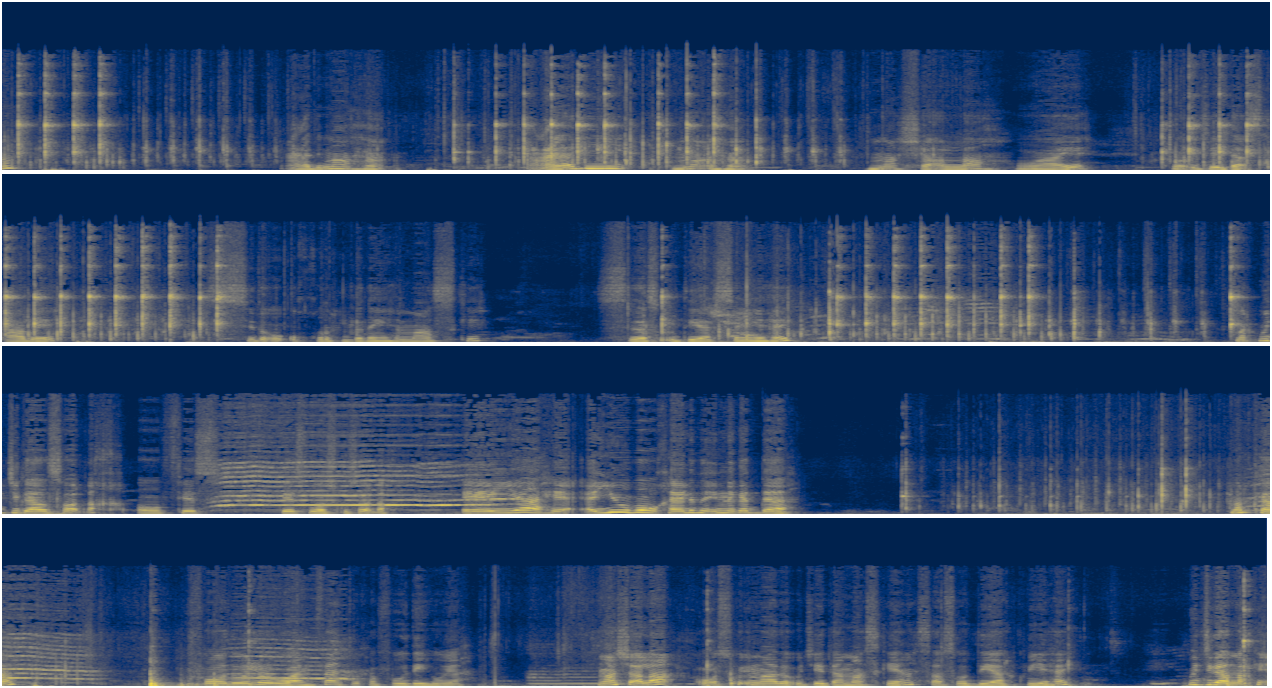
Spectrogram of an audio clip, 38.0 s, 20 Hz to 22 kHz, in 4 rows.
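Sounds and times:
spoon clinking against glass bowl: 3.4 - 6.1, 8.7 - 11.3, 14.4 - 18.9.

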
